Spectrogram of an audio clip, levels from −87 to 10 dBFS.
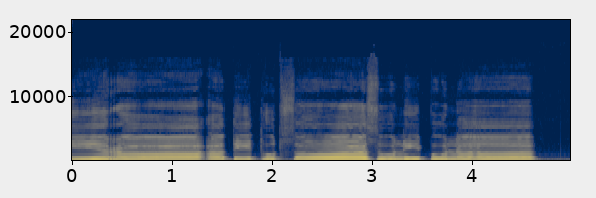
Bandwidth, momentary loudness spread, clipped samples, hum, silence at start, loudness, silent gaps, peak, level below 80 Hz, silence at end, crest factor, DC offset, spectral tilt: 12.5 kHz; 11 LU; under 0.1%; none; 0 s; -18 LUFS; none; -4 dBFS; -56 dBFS; 0.35 s; 14 dB; under 0.1%; -6.5 dB/octave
